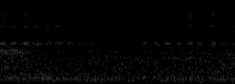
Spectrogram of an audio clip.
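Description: Castle Arts Gold coloured pencil scratching faintly on paper in light shading strokes.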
